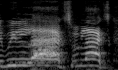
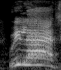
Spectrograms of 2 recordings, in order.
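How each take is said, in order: First: High, loud yell of relax; shouting relax. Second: High, loud full yell of "Relax"; shouted relax. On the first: Coach shouting relax at a fighter going too hard. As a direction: yell it at the fighter across the gym. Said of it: "I say". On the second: Coach screaming "Relax" at Habib, who only goes harder. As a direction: scream "Relax" at a fighter who won't calm down. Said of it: "and I'm going". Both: Retold or imitated.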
